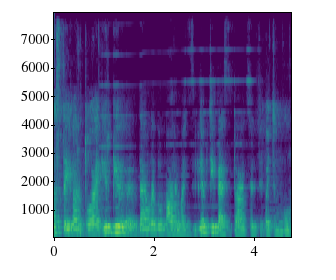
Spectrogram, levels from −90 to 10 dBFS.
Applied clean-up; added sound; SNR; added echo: neural mask model DeepFilterNet 3.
